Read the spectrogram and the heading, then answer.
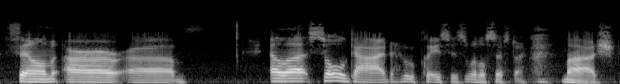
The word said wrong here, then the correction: Maj: Or May, I'm sorry, May. M-A-J, the J is pronounced as a Y in Danish.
